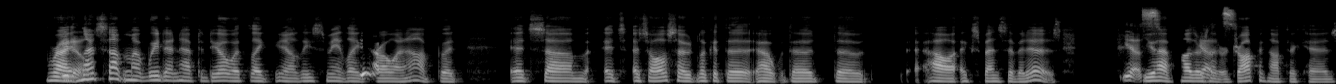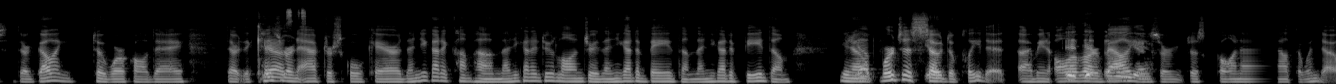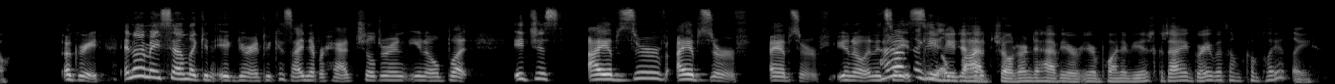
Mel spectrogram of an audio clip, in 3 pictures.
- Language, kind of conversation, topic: English, unstructured, Which topics would you include in your dream course?
- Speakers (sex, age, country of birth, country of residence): female, 50-54, United States, United States; female, 60-64, United States, United States
- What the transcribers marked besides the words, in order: distorted speech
